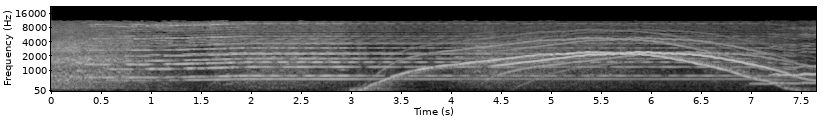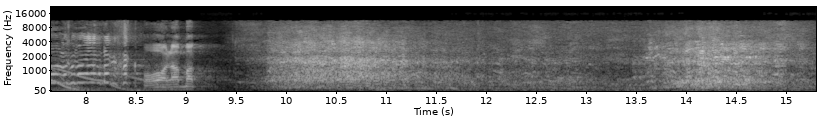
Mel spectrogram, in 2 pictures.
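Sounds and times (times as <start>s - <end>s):
steady layered tonal drone: 0.0s - 8.5s
ambulance siren wailing: 0.1s - 8.2s
laughter: 7.2s - 8.8s, 9.6s - 15.2s
speech: 8.8s - 9.2s.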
